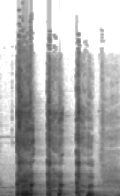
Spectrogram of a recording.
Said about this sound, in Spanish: Esa tos no me gusta para nada.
